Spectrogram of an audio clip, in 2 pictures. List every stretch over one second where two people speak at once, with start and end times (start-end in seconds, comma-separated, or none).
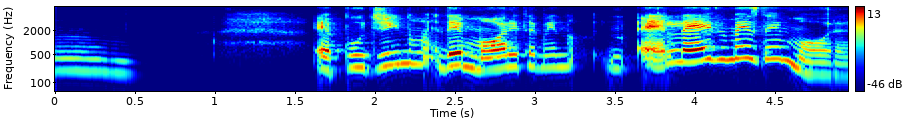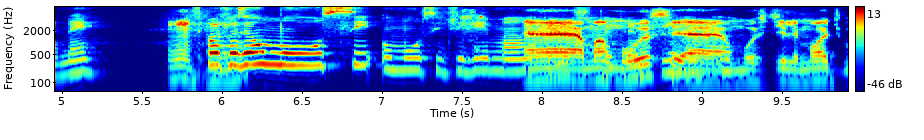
7.9-9.3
